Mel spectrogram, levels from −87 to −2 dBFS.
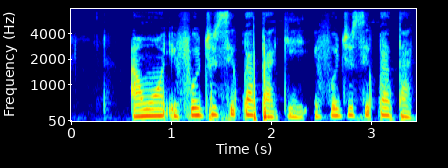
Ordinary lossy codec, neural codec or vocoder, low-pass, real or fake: none; none; 7.2 kHz; real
